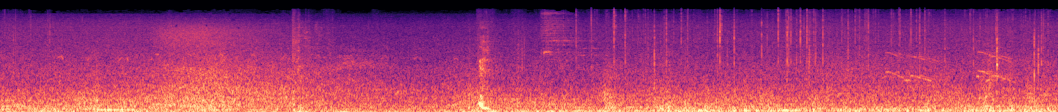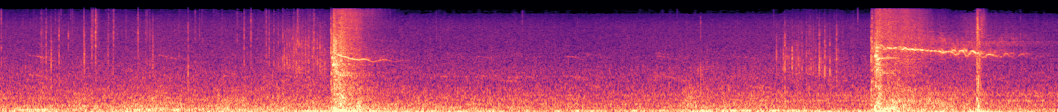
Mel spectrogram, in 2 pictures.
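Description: Fire crackles steadily.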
